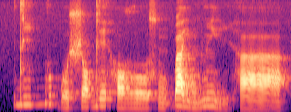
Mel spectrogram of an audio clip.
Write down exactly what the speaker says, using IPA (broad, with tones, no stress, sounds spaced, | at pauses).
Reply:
d iː˦ ɡ͡b u˦ ɓ o˨ ʃ ɔ˦ ɡ e˦ h ɔ˨ ɣ oː˨ s ũ˨ ɓ a˦ j ũ˨ v ĩ˦ j i˨ h aː˨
